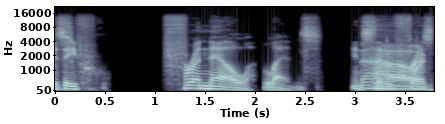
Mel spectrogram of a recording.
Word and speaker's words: Fresnel: It's fancy cuz it's French. No way. Is that true? Frenel. That's It is a Frenel lens instead of Frenel.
